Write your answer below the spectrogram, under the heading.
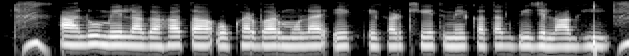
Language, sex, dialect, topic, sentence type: Chhattisgarhi, female, Eastern, agriculture, question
